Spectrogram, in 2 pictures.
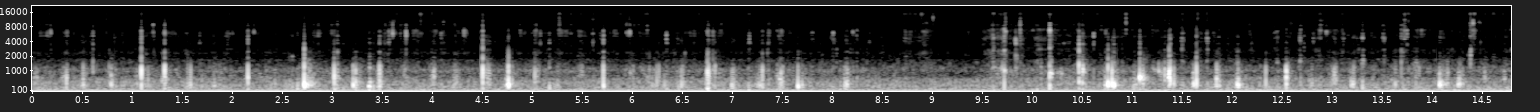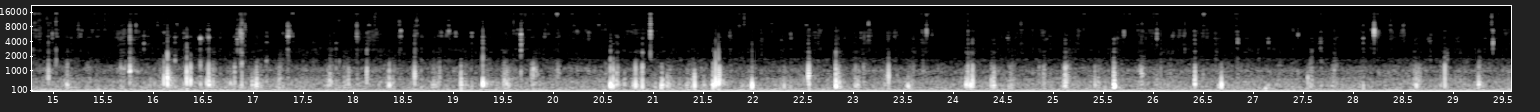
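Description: A person chewing wet chalk paste close to the microphone: soft crunches and squishy mouth clicks coming in irregular clusters, over a steady low hum.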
